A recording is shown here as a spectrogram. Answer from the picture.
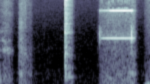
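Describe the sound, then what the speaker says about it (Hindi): A multimeter giving a continuity beep while a household clothes iron is being repaired: a sustained high electronic tone of about half a second, preceded by a few soft clicks and handling noises. "मल्टीमीटर ने बीप देना स्टार्ट कर दिया"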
